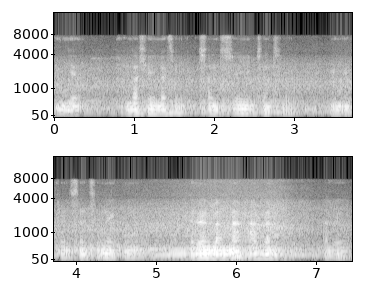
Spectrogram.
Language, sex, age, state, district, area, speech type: Bodo, male, 45-60, Assam, Kokrajhar, rural, spontaneous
